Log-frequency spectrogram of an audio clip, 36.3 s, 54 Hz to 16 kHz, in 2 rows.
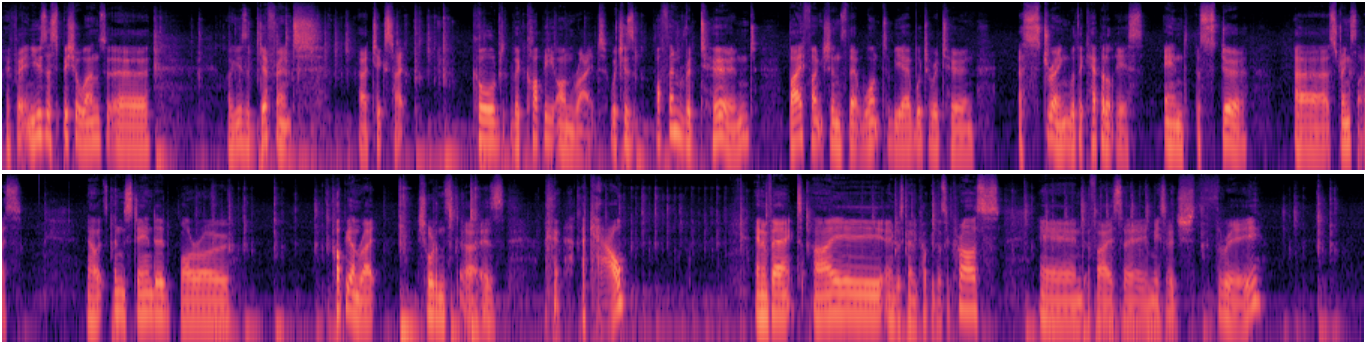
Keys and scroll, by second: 0.3 BackSpace, 2.1 u, 2.5 BackSpace, 3.1 shift+Home, 3.4 ctrl+x, 3.7 BackSpace, 4.1 Up, 4.3 Up, 4.4 Up, 4.6 Up, 5.4 Left, 5.5 Return, 5.6 Up, 5.9 ctrl+v, 6.4-8.9 typing, 19.7 b, 20.8 Down, 21.1 Return, 21.2-24.0 typing, 24.2 Left, 25.5 ctrl+c, 25.8 Down, 26.1 Down, 26.2 Down, 26.4 Down, 26.6 Down, 27.3 Down, 28.4 shift+Up, 28.9 shift+Home, 29.5 ctrl+c, 29.7 Right, 30.1 Return, 30.4 ctrl+v, 30.6 Up, 30.8 Up, 31.2 Down, 31.6 End, 31.8 Left, 32.1 Left, 32.3 Right, 34.2 BackSpace, 35.1 Left, 35.3 Left, 35.4 Left, 35.7-36.3 typing.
